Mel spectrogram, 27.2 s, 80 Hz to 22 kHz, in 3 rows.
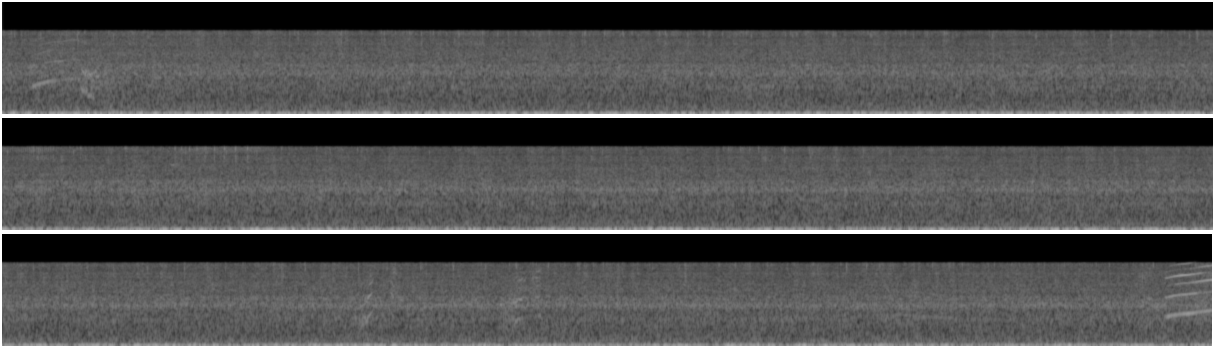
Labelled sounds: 0.2	0.6	killer whale, southern resident, 0.98 to 1.4 kHz
26.9	27.2	killer whale, southern resident, 4.5 to 5.6 kHz

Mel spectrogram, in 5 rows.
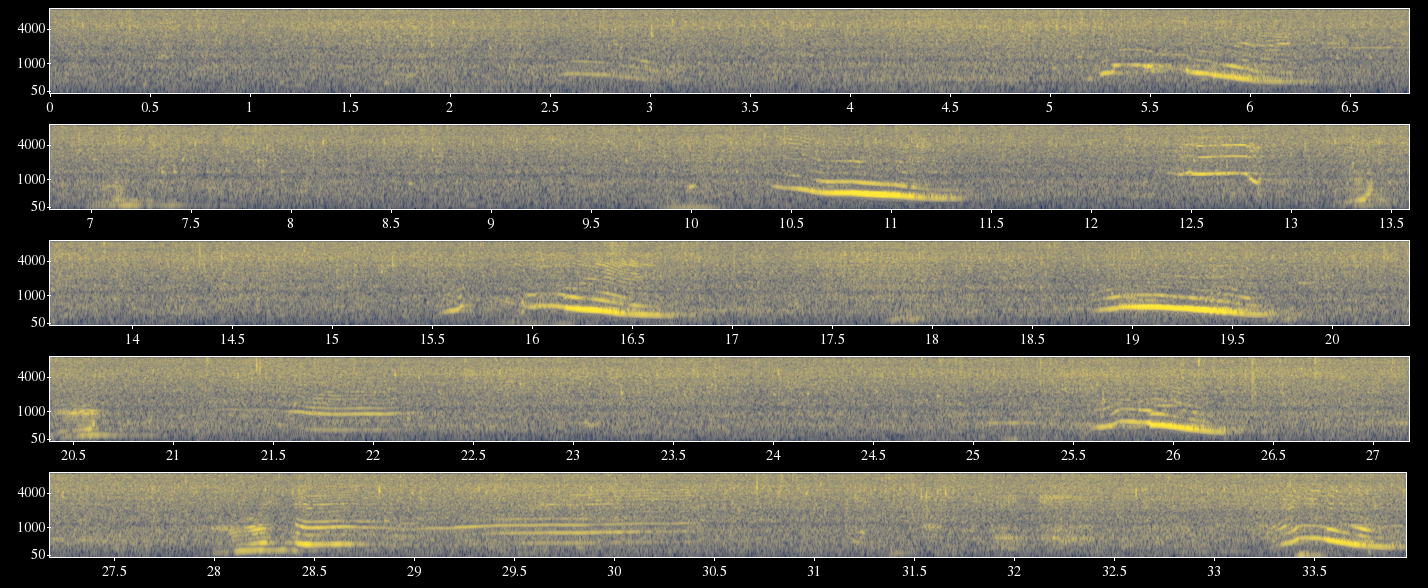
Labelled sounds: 2.5	2.8	humpback whale, 1.0 to 1.2 kHz
5.3	6.0	humpback whale, 0.78 to 1.3 kHz
6.4	6.7	humpback whale, 1.8 to 2.1 kHz
10.6	11.1	humpback whale, 0.78 to 1.0 kHz
12.4	12.9	humpback whale, 0.81 to 4.2 kHz
16.0	16.6	humpback whale, 0.78 to 4.0 kHz
18.8	19.5	humpback whale, 0.78 to 1.4 kHz
20.4	22.2	humpback whale, 0.78 to 1.5 kHz
25.7	26.1	humpback whale, 0.78 to 1.2 kHz
27.9	30.5	humpback whale, 0.78 to 2.8 kHz
33.4	33.7	humpback whale, 0.78 to 1.2 kHz

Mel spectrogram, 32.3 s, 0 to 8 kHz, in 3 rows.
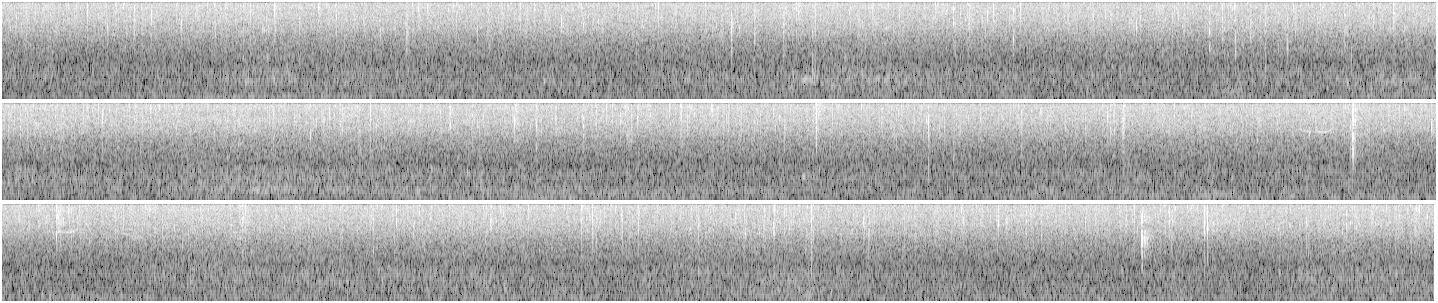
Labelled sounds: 20.5	20.8	killer whale, 3.1 to 3.4 kHz

